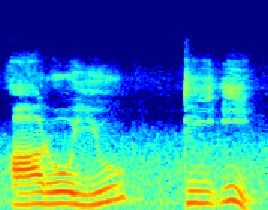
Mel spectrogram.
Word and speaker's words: route: the root to usa r o u t e but if you pronounce this as root no one will understand you because they pronounce it as route so the american words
